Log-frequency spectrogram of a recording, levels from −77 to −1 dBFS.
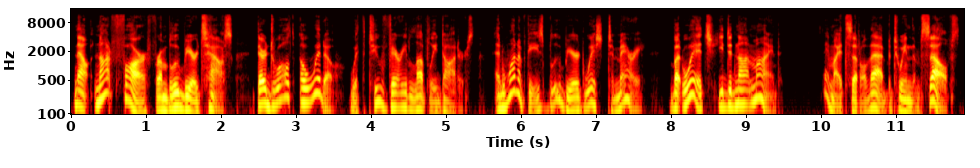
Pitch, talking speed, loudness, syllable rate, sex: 135 Hz, 175 wpm, -22 LUFS, 5.0 syllables/s, male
